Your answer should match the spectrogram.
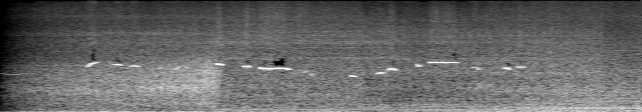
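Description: A person whistling a slow, wandering tune in short notes, a couple held longer, over the low steady rumble of a car driving.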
